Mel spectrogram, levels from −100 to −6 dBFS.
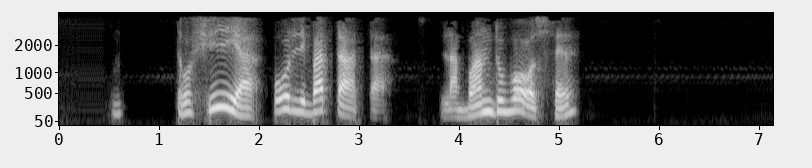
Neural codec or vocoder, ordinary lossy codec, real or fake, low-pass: codec, 16 kHz in and 24 kHz out, 0.6 kbps, FocalCodec, streaming, 4096 codes; MP3, 24 kbps; fake; 3.6 kHz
